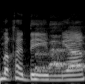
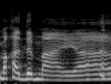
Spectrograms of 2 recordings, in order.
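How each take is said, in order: First: The word ends with a short 'mia' sound. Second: The word ends with a drawn-out 'maya' sound. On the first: This is how others say it. The speaker calls it right. "sabi ng director natin" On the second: This is how the speaker said it as a teenager. The speaker calls it wrong. "hindi ko alam kung paano sabihin yung macadamia. Sabi ko lang"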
